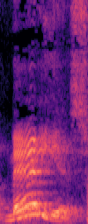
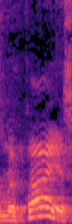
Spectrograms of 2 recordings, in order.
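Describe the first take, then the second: First: Matthias said MATT-ee-us, stress up front; first pronunciation. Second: Matthias said muh-THY-us, stress in the middle; alternative pronunciation. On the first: Preacher offering one option for a name, Matthias as MATT-ee-us. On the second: Preacher offering the other option for a name, Matthias as muh-THY-us. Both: Shown as a demonstration. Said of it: "however you want to say it".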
